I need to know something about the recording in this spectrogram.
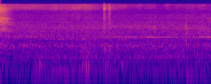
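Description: Quiet room tone: a faint steady hum with a thin, high, steady whine and no distinct events.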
